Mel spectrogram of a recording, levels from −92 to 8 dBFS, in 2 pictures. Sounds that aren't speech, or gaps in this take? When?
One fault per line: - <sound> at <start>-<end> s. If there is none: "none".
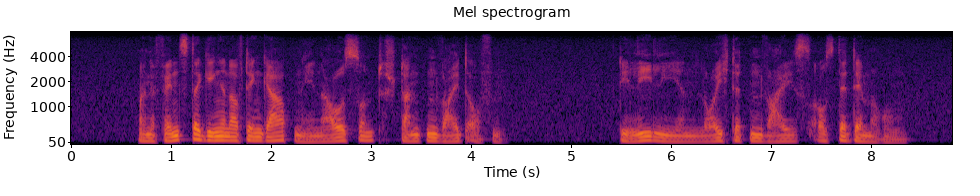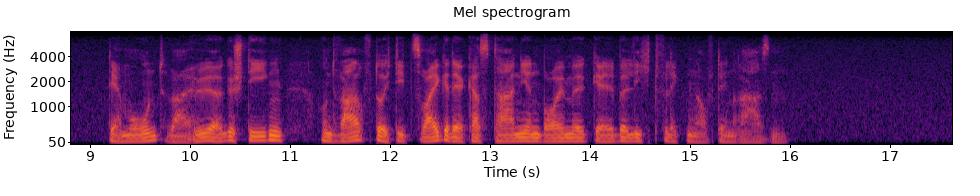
none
